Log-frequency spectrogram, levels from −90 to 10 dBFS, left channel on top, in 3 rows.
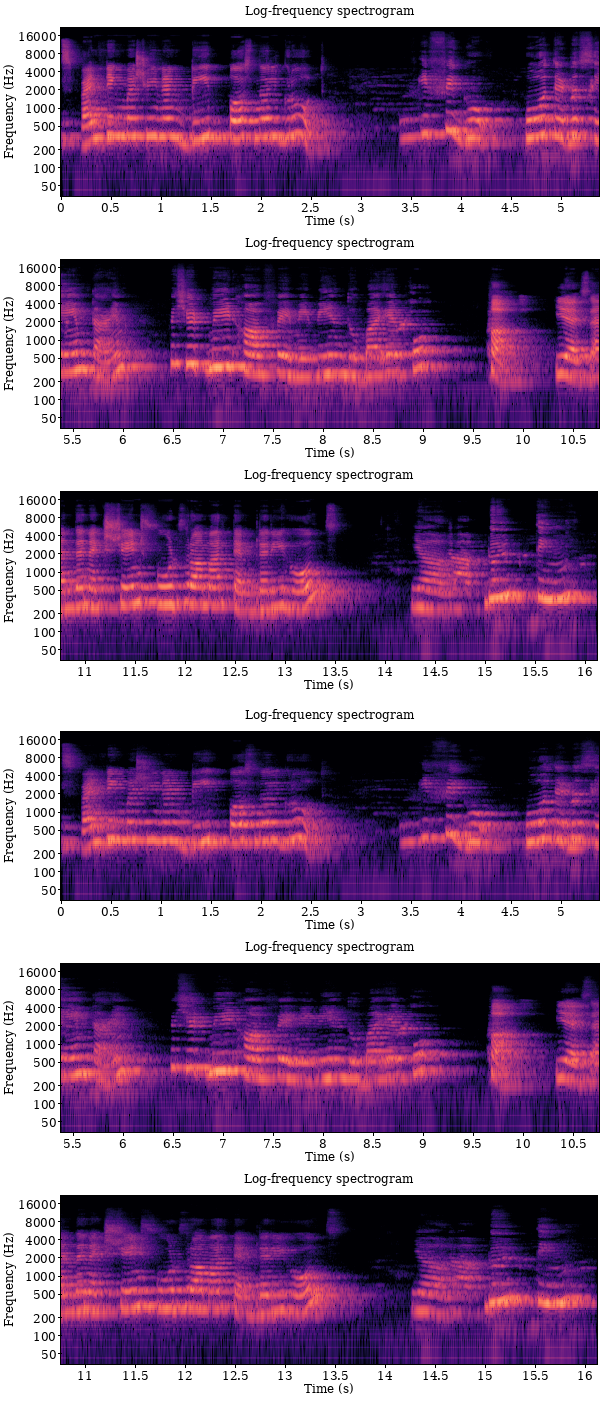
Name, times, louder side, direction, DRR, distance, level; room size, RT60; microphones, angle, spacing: voice 1, 0.0-2.5 5.1-5.2 8.8-8.9 9.7-9.9 10.3-13.5 14.6-14.9, left 3 dB, 40° left, 6 dB, 0.6 m, -22 dB
voice 2, 3.4-4.3 4.6-6.1 6.5-9.1 9.6-9.7 14.3-14.7 15.0-15.9, left 2 dB, 70° left, 4 dB, 0.9 m, -22 dB
7.4 x 6.4 x 2.2 m, 0.79 s
head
